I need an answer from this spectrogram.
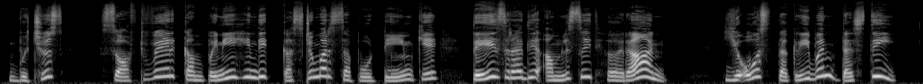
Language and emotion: Kashmiri, surprised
